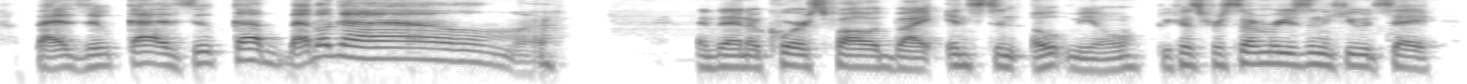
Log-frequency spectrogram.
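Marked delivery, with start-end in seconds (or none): 0.2-2.8 piping, really high-pitched voice. Recalling what Ryan would always say back then, imitating Ryan's high-pitched voice. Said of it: "Ryan had a really high pitched voice and he would always go".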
